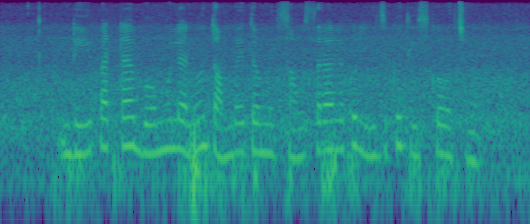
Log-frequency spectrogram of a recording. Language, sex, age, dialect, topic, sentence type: Telugu, female, 36-40, Utterandhra, banking, statement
